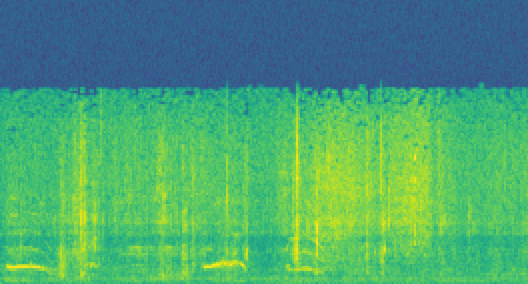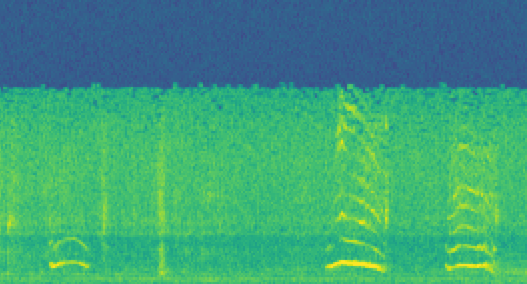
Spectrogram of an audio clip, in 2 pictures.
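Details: Ragdoll kittens raised at home in central Kansas. They give short, high, arched mews at intervals, with a louder, longer cry near the end, against quiet room noise.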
